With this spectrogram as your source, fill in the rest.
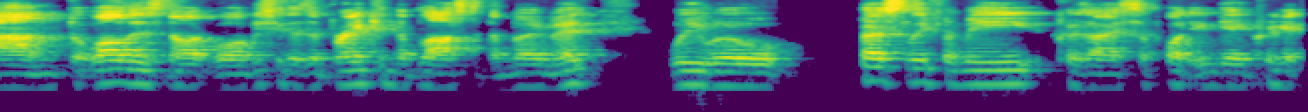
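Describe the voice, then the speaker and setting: A man with an Australian accent. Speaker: cricket podcast host. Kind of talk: casual chat. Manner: hesitant, many fillers.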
